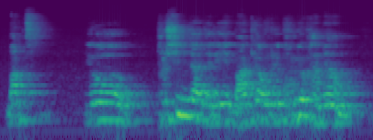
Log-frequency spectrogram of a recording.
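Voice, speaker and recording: A man preaching a sermon as pastor, animated, acting out the quoted voices of the people he describes. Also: sits high, normal speed. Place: church sanctuary. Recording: echoey church hall from far off.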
